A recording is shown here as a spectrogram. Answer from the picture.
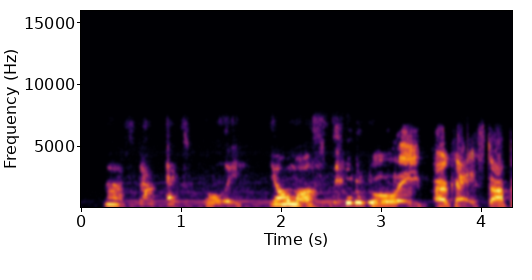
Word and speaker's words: Stop X Bully: So go in and follow Bree over there at her Stop X Bullying, right? Did I say it right? No, Stop X Bully.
